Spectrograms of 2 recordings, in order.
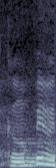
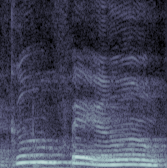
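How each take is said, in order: First: Said in the usual way. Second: CAMPEÃO very slow, every syllable stretched; dictation. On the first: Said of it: "Então, você vai escrever aí". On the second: Shown as a demonstration. Teacher dictates the word for pupils to write, slow stretched delivery. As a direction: draw out campeão with long nasal vowels. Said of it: "você vai escrever aí".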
